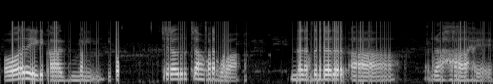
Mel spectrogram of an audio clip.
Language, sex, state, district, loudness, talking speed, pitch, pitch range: Hindi, female, Himachal Pradesh, Shimla, -16 LUFS, 110 wpm, 205 Hz, 190-230 Hz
